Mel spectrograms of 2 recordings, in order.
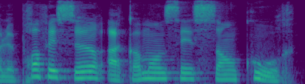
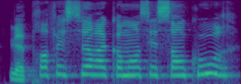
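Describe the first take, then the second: First: The voice falls at the end. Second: The voice rises at the end. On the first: It states a fact. "C'est une phrase déclarative" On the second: It asks a question. "on peut changer seulement l'intonation"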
